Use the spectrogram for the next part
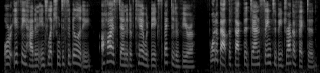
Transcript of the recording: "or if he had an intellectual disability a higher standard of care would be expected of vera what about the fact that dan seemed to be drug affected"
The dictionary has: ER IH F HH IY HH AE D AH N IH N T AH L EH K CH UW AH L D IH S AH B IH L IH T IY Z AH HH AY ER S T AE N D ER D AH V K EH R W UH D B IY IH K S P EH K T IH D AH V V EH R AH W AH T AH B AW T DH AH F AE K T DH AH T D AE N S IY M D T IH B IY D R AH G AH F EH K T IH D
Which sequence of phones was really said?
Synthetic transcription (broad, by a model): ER IH F HH IY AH D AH N IH N T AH L EH K CH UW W L D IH S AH B IH L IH T IY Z AH HH AY ER S T AE N D ER D AH V K EH R W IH D B IY IH K S P EH K T IH D AH V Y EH R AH W AH T AH B AW T DH AH F AE K DH AH T D AE N S IY M T IH B IY D R AH G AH F EH K T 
